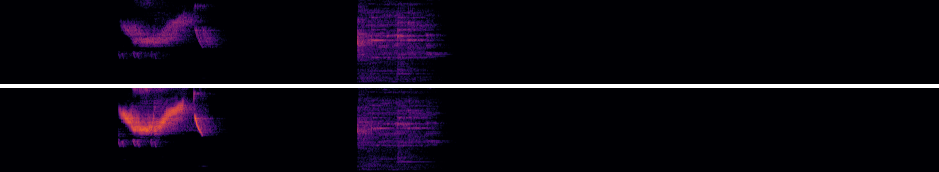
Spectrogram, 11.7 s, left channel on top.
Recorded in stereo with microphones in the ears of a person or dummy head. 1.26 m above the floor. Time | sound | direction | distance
1.5 | a bird | 65° right (ahead or behind) | 0.6 m
4.5 | breaking glass | 20° left (ahead or behind) | 8 m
